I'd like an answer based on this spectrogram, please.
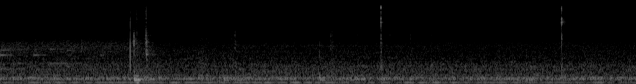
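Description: A computer mouse clicking a few times, two quick clicks about a second in and single ones later, over a steady low hum.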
